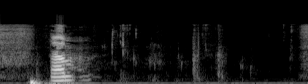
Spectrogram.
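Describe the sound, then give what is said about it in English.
Chewing a crust of cream: a soft thud and a brief hummed vocal noise at the start, followed by faint, irregular crunchy mouth sounds for a few seconds. “I'm munching a crust of cream now, again, because I'm absolutely famished.”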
